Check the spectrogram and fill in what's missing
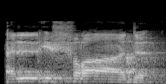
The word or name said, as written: Ifrad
